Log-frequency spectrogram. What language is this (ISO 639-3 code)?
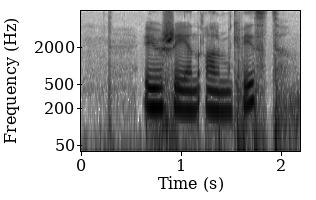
swe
